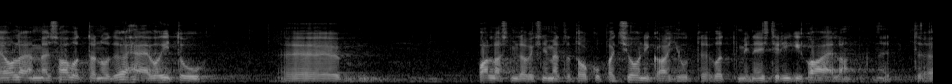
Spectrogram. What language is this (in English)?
Estonian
